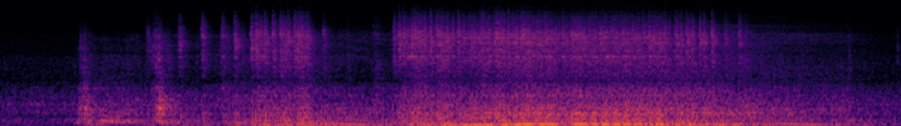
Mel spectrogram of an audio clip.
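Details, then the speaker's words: Chevy truck: starter churns at three to four turns a second with no firing; cranks without starting, likely out of gasoline in the tank. "now I think we're got I think we're out of gasoline in the tank"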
